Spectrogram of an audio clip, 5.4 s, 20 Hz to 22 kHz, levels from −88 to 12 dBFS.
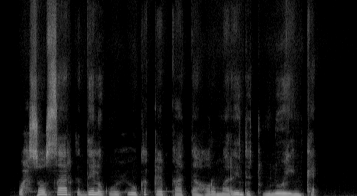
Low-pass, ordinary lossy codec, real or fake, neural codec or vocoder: none; none; fake; vocoder, 44.1 kHz, 128 mel bands, Pupu-Vocoder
